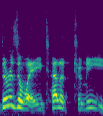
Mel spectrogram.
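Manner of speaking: crying out in anger. A master answers his servant, who says there is a way: angry cry. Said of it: "cried his master angrily".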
